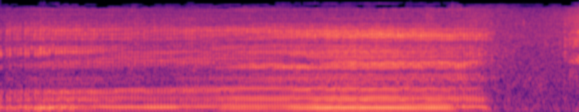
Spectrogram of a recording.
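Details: Rocky, a part-Rottweiler dog, growls at his sibling Peter, trying to push him down the food chain; a low, rumbling, steady growl with rich harmonics held for about two and a half seconds before breaking off abruptly.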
